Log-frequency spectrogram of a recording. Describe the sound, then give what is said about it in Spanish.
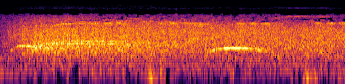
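A steady burst of applause from audience members who believe they can reach the Diamond pin rank, many hands clapping in a dense, continuous wash that stays loud and even for several seconds, with a faint whistle or cheer rising briefly through it. “Por favor, aplaudan todas aquellas personas que piensen que pueden llegar a ser diamantes.”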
